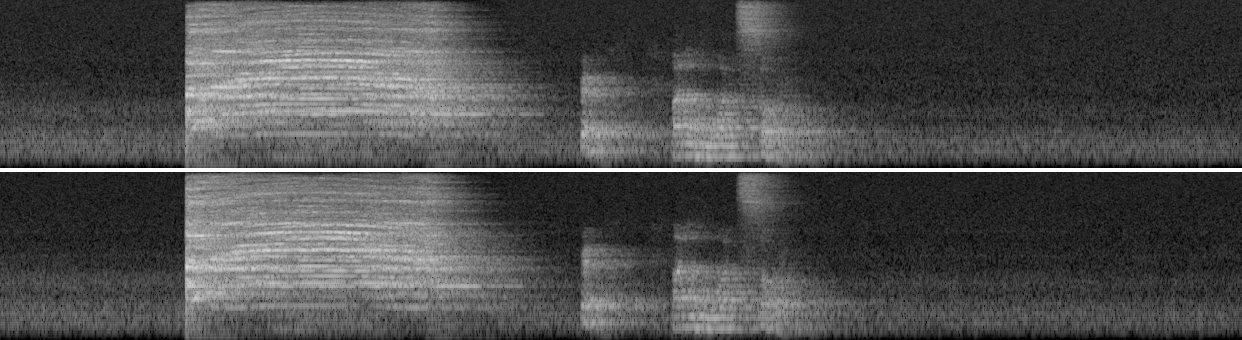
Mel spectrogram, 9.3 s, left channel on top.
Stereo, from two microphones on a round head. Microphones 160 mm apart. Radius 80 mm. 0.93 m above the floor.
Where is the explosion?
I don't hear an explosion.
